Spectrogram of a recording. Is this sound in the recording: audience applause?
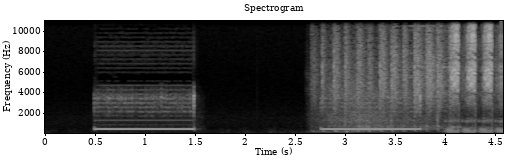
no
